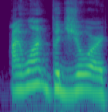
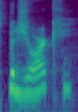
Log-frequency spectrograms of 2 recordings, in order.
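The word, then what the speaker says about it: Björk: Is this Bjork? Or did I spell it wrong? Yes, pronounce it like put a Y.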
